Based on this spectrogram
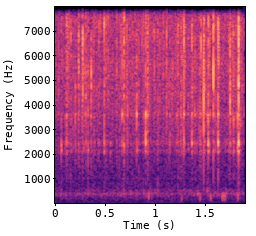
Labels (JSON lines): {"label": "ambient", "recorder": "HydroMoth"}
